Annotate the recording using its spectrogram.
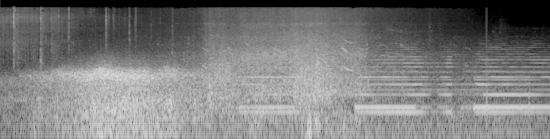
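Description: A rushing swell like surf builds over the first few seconds. Then a deep, steady horn like a ship's horn sounds in three long blasts, the last running on to the end.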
